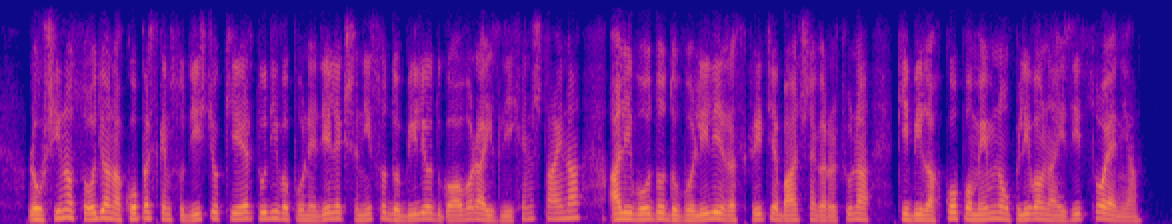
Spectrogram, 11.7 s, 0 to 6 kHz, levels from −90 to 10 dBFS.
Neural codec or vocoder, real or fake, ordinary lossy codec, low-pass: none; real; Opus, 16 kbps; 5.4 kHz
